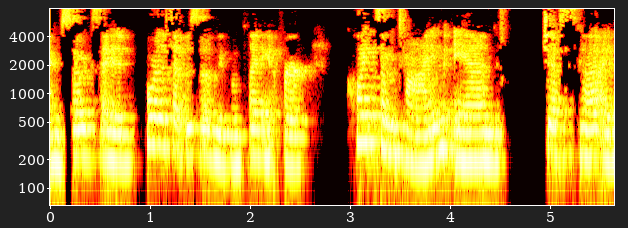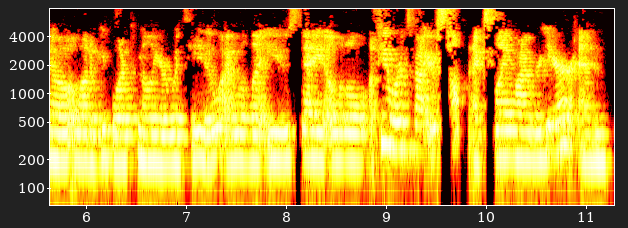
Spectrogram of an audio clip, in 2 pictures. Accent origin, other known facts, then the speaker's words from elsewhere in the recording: Binghamton, New York, United States; I'm from Binghamton.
